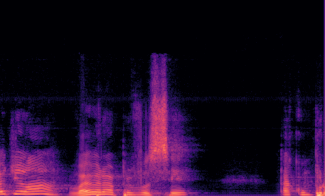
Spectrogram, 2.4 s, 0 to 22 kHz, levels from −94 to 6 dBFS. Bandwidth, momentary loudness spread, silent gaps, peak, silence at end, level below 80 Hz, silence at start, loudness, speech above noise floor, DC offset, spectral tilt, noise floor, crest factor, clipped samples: 16 kHz; 10 LU; none; -2 dBFS; 0 s; -50 dBFS; 0 s; -23 LUFS; 45 dB; under 0.1%; -5 dB/octave; -66 dBFS; 20 dB; under 0.1%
